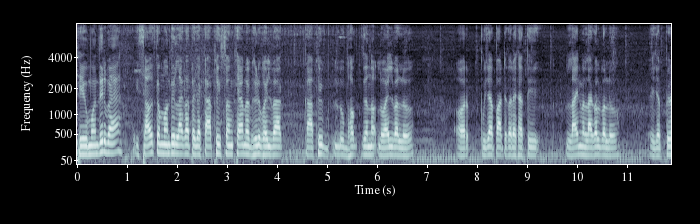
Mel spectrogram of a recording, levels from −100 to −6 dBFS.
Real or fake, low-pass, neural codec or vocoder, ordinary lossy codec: fake; none; codec, 16 kHz, 16 kbps, FreqCodec, larger model; none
